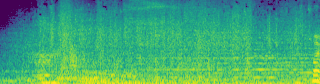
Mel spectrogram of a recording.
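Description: Film soundtrack: music over a sustained booming blast effect as two spell beams from wands collide, swelling up about half a second in and holding steady with a low rumble.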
